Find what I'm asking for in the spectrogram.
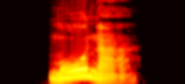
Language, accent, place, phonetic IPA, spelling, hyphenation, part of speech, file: German, Germany, Berlin, [ˈmoːnaː], Mona, Mo‧na, proper noun, De-Mona.ogg
- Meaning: a female given name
